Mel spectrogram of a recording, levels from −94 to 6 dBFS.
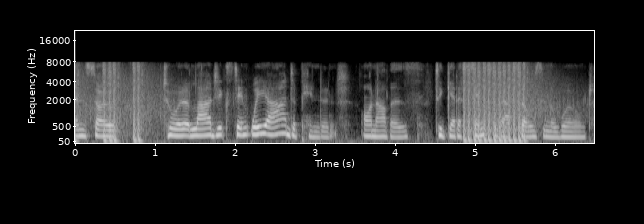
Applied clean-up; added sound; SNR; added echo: none; Gunshot, gunfire; 8 dB; none.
